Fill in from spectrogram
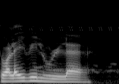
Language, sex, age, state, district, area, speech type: Tamil, male, 30-45, Tamil Nadu, Tiruvarur, rural, read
